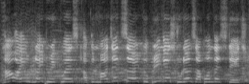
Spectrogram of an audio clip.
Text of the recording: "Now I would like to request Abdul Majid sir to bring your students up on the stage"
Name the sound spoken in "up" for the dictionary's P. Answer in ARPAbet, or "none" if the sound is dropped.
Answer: P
